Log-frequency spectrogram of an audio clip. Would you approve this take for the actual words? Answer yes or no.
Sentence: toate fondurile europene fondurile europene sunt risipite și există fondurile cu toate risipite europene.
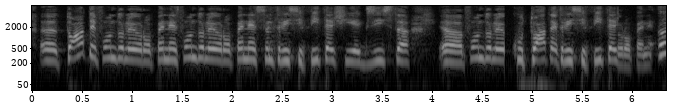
yes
